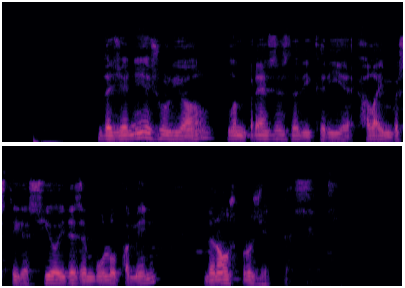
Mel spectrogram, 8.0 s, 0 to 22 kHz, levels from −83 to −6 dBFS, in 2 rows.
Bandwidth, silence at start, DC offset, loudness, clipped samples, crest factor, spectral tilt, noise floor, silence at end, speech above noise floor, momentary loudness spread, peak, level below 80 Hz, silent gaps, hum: 11 kHz; 0.3 s; under 0.1%; -48 LUFS; under 0.1%; 22 dB; -4.5 dB/octave; under -90 dBFS; 0.65 s; over 43 dB; 12 LU; -28 dBFS; -74 dBFS; none; none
